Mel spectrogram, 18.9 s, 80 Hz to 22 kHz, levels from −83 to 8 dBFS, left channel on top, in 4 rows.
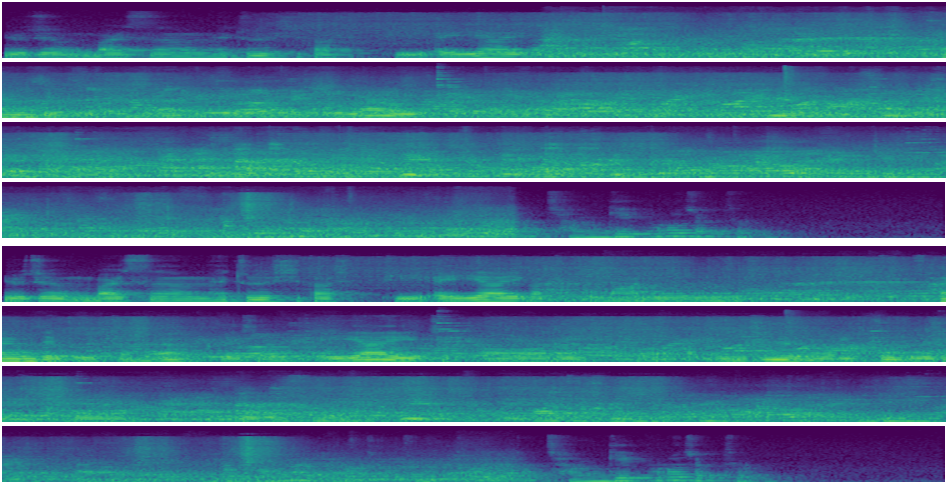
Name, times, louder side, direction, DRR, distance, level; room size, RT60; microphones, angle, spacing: voice 1, 0.0-3.8 4.5-11.3, right 4 dB, 80° right, 0.4 m, -23 dB
sound 1, 1.2-6.5 7.0-13.0 13.4-16.0 16.3-16.4 16.9-17.0, right 1 dB, ahead, 1.1 m, -38 dB
sound 2, 2.7-16.7, left 5 dB, 85° left, 0.5 m, -23 dB
Chink clink, 6.1-11.1, left 2 dB, 30° left, 0.9 m, -40 dB
voice 2, 12.1-14.2 14.5-14.9 15.1-17.9, right 1 dB, 25° right, 1.2 m, -30 dB
7.6 x 2.7 x 5.3 m
head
